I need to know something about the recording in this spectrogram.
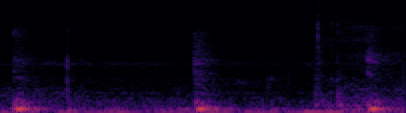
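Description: A ball bounced repeatedly on the pavement in the street, three dull thumps a little under a second apart.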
